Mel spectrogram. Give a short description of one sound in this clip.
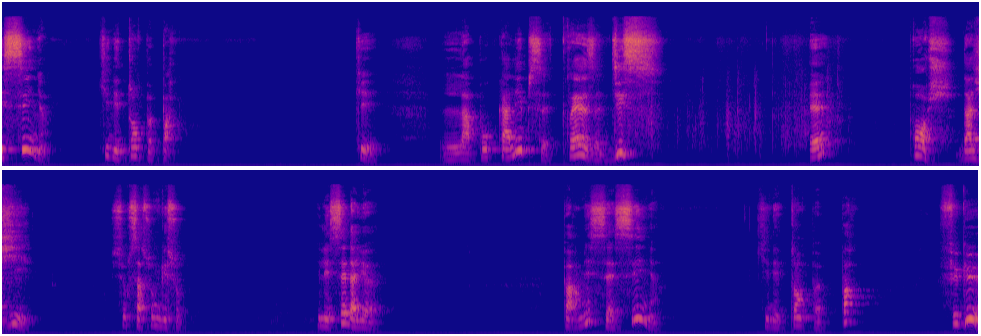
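A middle-aged man speaks calmly and closely, in short phrases with pauses.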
